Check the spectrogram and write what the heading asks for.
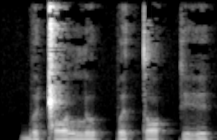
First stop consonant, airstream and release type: plain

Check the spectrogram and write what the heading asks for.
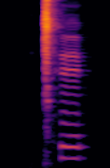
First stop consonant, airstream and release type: click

